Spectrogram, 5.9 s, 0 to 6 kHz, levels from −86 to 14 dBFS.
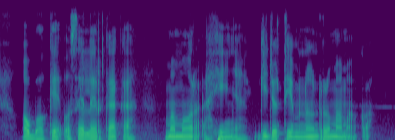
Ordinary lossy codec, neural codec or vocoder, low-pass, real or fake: none; none; 5.4 kHz; real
